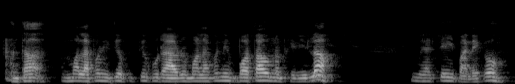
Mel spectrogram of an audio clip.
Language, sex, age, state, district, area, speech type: Nepali, female, 60+, West Bengal, Kalimpong, rural, spontaneous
